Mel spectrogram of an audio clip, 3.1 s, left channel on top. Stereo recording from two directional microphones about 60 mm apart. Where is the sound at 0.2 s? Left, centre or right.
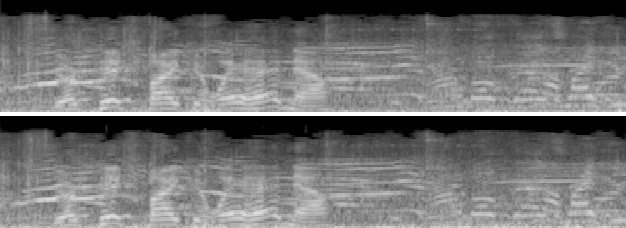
Right.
